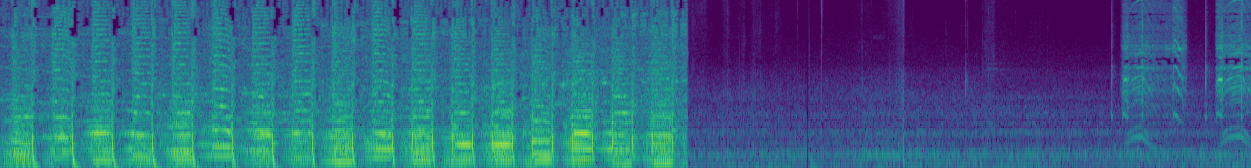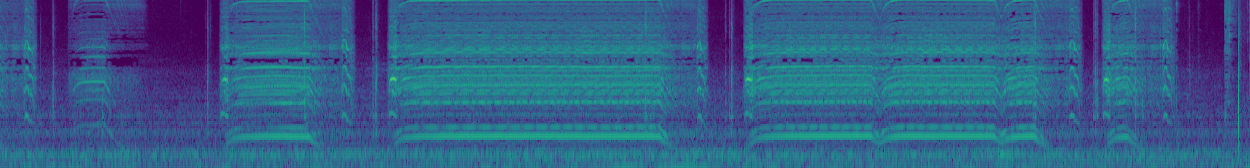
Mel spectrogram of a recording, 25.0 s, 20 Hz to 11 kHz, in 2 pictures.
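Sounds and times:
small electric motors whining: 11.1s - 14.0s, 14.6s - 24.3s.

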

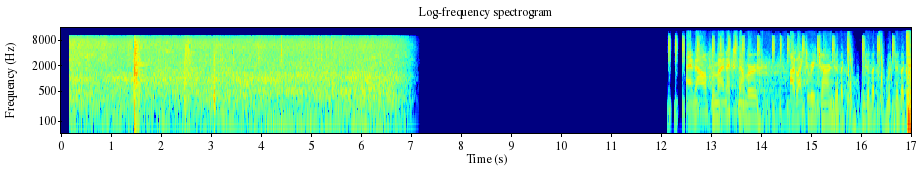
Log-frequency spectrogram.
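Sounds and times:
outdoor background noise: 0.2s - 7.2s
bike knocking on concrete: 1.5s - 5.6s.

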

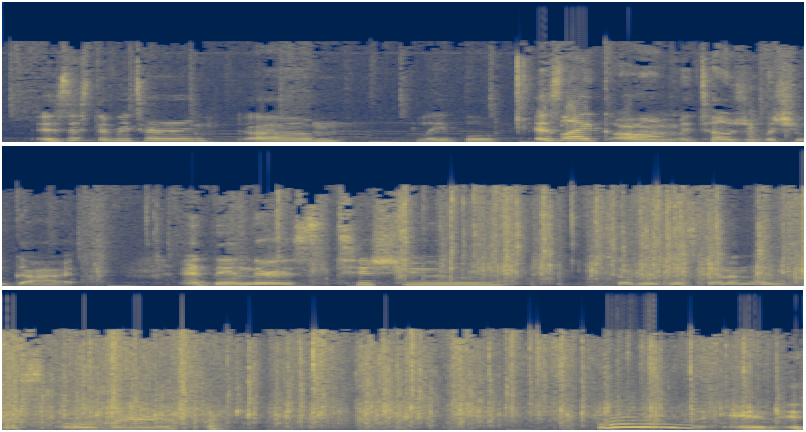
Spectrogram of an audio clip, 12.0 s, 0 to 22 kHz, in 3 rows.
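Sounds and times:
tissue paper rustling and crinkling: 3.6s - 12.0s.

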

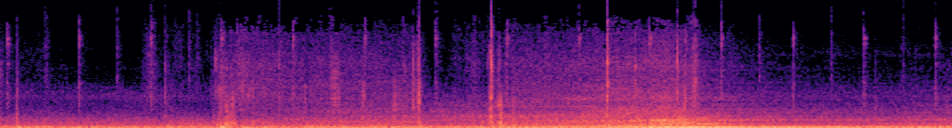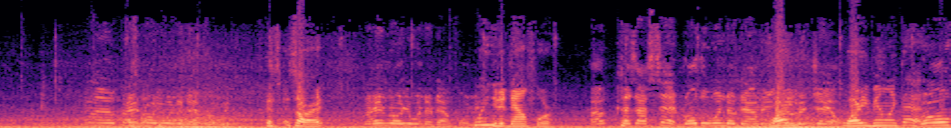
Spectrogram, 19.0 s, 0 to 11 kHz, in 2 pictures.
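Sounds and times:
sharp clicks: 0.0s - 12.2s
car engine low rumble: 0.0s - 19.0s.

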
